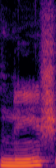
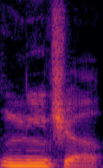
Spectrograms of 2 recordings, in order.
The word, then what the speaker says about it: Nietzsche: have one quibble okay it's not pronounced Aneesh it's pronounced Nietzsche aha Friedrich Nietzsche go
